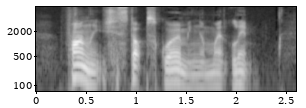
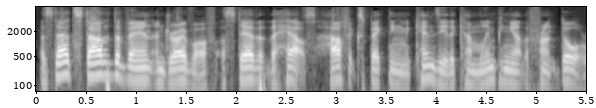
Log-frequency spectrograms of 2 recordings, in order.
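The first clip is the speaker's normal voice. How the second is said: ordinary delivery, nothing marked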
